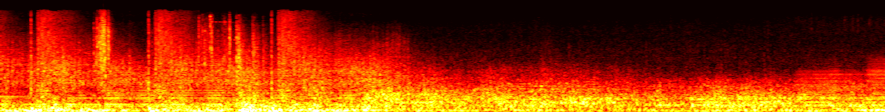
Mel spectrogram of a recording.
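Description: A rapid volley of shotgun blasts for about three seconds, followed by a low rumble that slowly dies away. Music comes back in near the end.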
